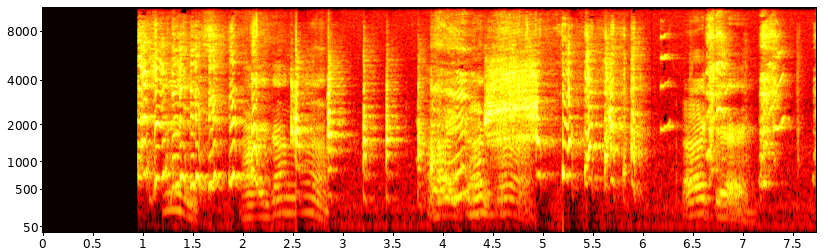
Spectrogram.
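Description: A young woman laughs loudly and shrieks nearby.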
